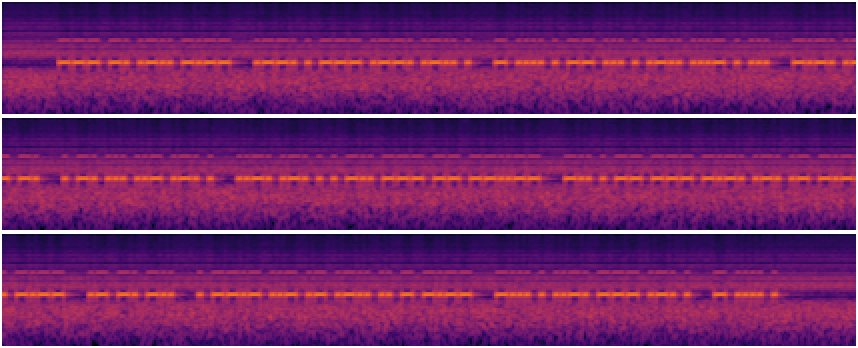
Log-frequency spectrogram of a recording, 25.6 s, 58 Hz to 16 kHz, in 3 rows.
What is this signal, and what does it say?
Morse code, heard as a keyed tone, machine-sent, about 33 wpm, 770 Hz. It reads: ONLY PEOPLE THEMSELVES CAN ENSURE FREEDOM, DEMOCRACY AND EQUALITY BEFORE THE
